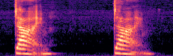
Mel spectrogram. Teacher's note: tongue just stays bat there's a similar thing happening with d even though you don't have a puff of air there is a stronger sound in the beginning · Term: beginning d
